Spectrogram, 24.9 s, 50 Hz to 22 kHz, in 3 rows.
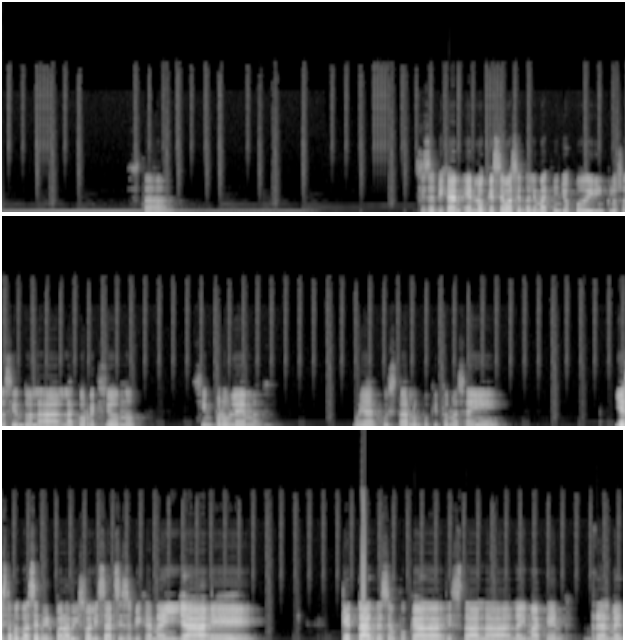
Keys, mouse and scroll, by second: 4.3-6.4 drag, 9.4-11.9 drag, 12.2 click.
